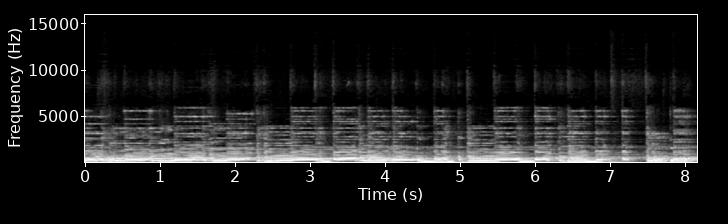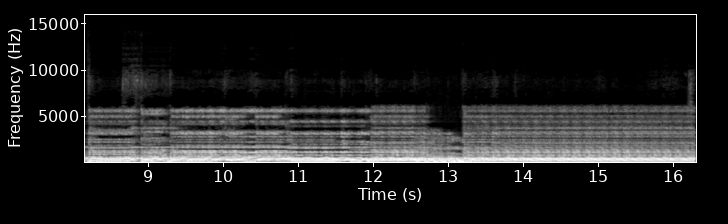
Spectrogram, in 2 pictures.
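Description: Two-manual Hammond console organ played with both hands: a run of changing chords, then, about thirteen seconds in, one full chord held steadily.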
